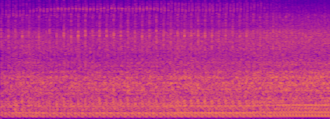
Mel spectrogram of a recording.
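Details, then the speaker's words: Honda lawn mower engine after auto choke deleted and replaced with manual choke cable and new carburetor, started first pull, run at full mowing speed: steady even high-speed buzz with no misses or surging; normal running at full speed. "now we're at full mowing speed now can we idle this down now so you know to run it full FL all the way"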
